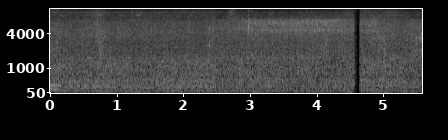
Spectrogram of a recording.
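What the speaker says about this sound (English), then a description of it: "A plane is going by." A steady, broad rumble of an airplane passing overhead at a distance, holding level for several seconds before a brief dropout near the end, with no talking.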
